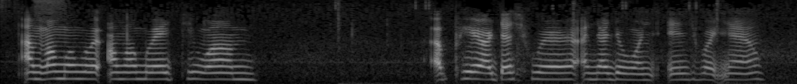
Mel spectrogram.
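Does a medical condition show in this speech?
Yes: cerebral palsy.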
